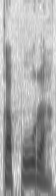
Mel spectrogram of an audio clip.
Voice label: "kapura", dove, wamesa

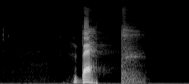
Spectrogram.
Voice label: "bekwla", Teotitlán del Valle Zapotec; skunk

